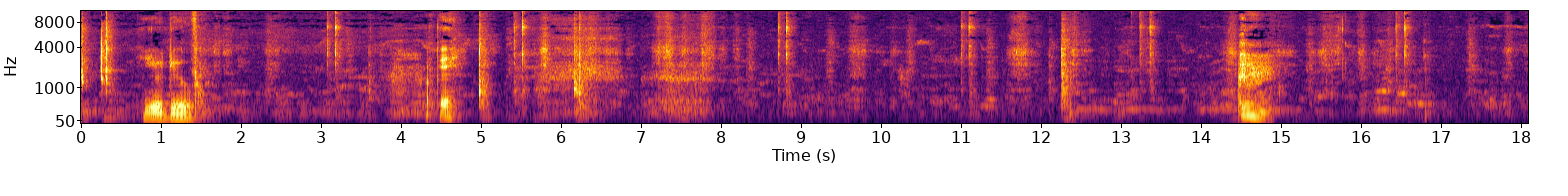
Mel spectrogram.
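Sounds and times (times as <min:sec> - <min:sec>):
keyboard and mouse clicks: 0:00.0 - 0:00.6, 0:03.0 - 0:03.7, 0:04.9 - 0:06.4, 0:08.6 - 0:09.4, 0:10.3 - 0:13.6, 0:15.6 - 0:17.0.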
